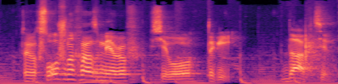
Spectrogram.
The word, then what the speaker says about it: дактиль: Дактиль с ударением на первый слог, амфибрахий с ударением на второй слог и анапис с ударением на третий слог.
